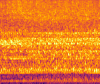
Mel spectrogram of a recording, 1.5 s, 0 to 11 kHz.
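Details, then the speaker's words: 2005–2008 Toyota Sienna van test-fired right after spark plug replacement; even, steady idle hum with no misses, knocks or stumbles; engine running smoothly. "here it is you can hear the engine running hopefully so smooth everything looks nice"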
